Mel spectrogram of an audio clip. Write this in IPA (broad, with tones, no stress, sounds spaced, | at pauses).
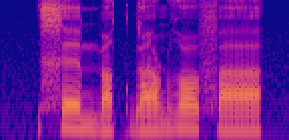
x ɛ˨ mʲ ø˩ tˤ ɡ j ɘ˩ ɳ ðˤ o˨ f a˩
